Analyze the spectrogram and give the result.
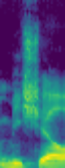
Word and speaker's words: Michal: We hear about Saul's daughter, who's David's wife, M-I-C-H-A-L, Michal, or Michelle. I heard one of the Bible professors pronounce her name. Michelle, we'll call her that.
